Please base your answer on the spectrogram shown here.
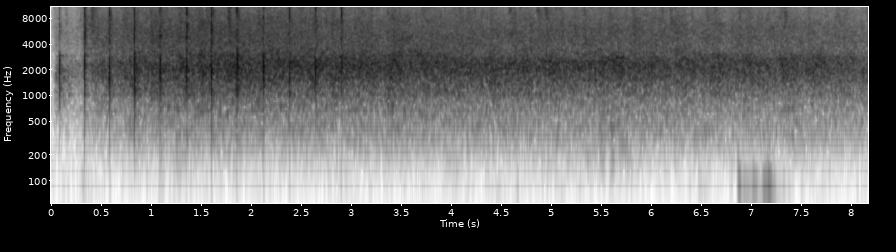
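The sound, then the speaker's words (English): Audience applause welcoming a panel of speakers: sharp individual claps at the start quickly merge into a dense, steady wash of clapping that carries on at an even level to the end. “If you could just join me in welcoming our panel.”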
